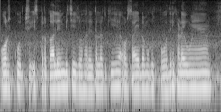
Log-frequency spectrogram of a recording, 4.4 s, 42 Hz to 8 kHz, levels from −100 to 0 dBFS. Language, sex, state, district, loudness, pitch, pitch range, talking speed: Hindi, male, Uttar Pradesh, Shamli, -17 LUFS, 130 Hz, 125-130 Hz, 270 wpm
